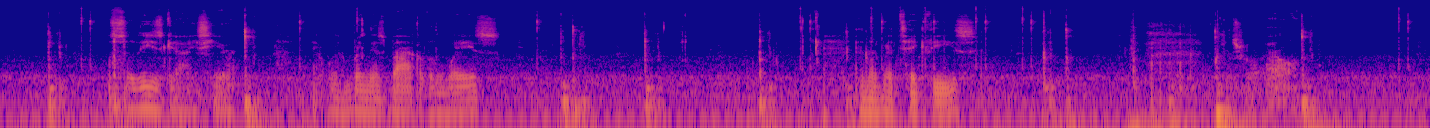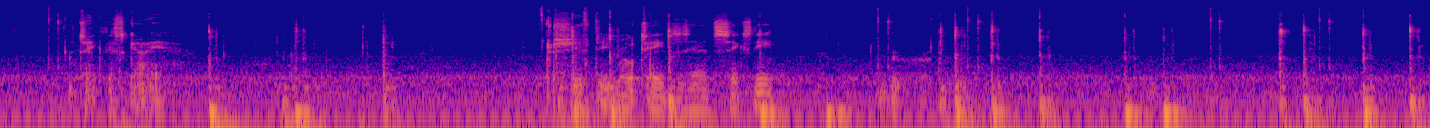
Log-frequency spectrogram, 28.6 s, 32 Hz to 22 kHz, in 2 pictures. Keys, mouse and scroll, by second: 0.5 Tab, 0.8 click, 1.1 Tab, 2.4 z, 2.7 alt+a, 2.7 b, 3.6 click, 5.7 alt+a, 6.5 Tab, 7.6 Tab, 8.0 click, 8.7 shift+click, 9.2 click, 10.2 click, 12.2 ctrl+l, 13.0 x, 14.8 click, 16.4 l, 17.2 ctrl+l, 18.1 Tab, 20.0 shift+d, 20.4 r, 23.8 shift+d, 24.2 r, 27.3 shift+d, 27.9 r.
